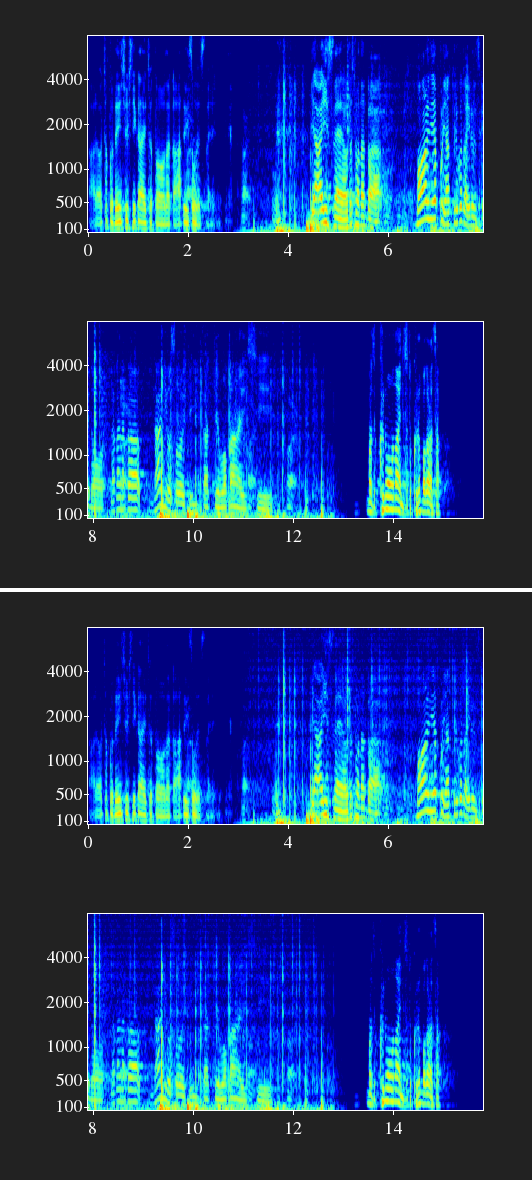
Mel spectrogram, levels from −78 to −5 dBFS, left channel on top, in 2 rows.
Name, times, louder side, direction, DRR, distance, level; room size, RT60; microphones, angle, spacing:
voice 1, 0.0-2.9 3.7-4.0 4.4-5.9 6.5-11.6 13.5-14.9, left 3 dB, 35° left, 13 dB, 1.3 m, -34 dB
sound 1, 3.0-12.8, equal, 30° right, 3.1 m, -36 dB
voice 2, 3.7-4.4 5.6-6.6 8.5-8.8 11.1-11.3 11.9-12.1, left 3 dB, 50° left, 8 dB, 2.1 m, -48 dB
28.5 x 27.5 x 5.9 m, 0.74 s
head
